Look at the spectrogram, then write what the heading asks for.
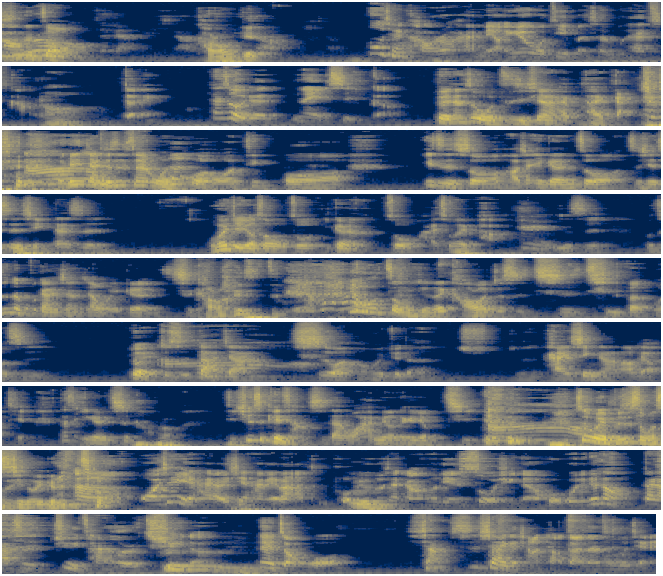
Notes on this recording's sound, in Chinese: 這一集的音質比較不好，再麻煩你拿下耳機收聽會更合適。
